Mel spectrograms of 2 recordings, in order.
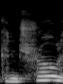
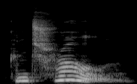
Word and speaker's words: control: The verb control is different because the stress is on the last syllable that has an L. Listen again. Control.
